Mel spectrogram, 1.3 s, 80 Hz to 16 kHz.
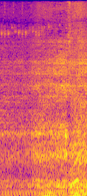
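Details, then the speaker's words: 2004 Chevrolet Impala SS, supercharged, intake box cracked open: engine climbs from idle with a thin whine rising in pitch with revs; supercharger working normally, though oil was burning off the manifold. "Hell yeah. Seems like the supercharger is working."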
